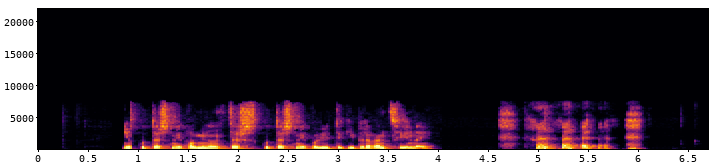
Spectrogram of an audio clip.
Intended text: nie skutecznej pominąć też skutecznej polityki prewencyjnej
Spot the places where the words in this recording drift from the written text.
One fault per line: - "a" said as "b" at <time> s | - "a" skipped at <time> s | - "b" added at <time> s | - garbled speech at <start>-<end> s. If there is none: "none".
none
